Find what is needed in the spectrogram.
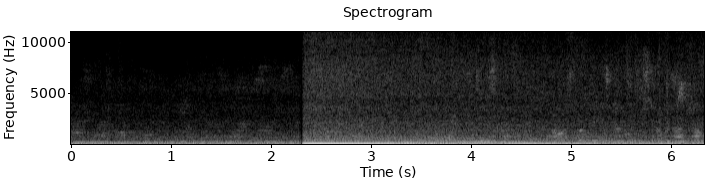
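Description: Low vehicle-engine rumble of street traffic that comes in abruptly a little over two seconds in and slowly fades, with faint voices under it.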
